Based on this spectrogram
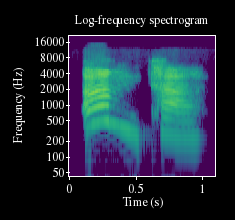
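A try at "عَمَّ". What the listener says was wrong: An, amta. So with the ayn, you really need to try and make the sound so it sounds different from the alif sound. So really work on that.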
